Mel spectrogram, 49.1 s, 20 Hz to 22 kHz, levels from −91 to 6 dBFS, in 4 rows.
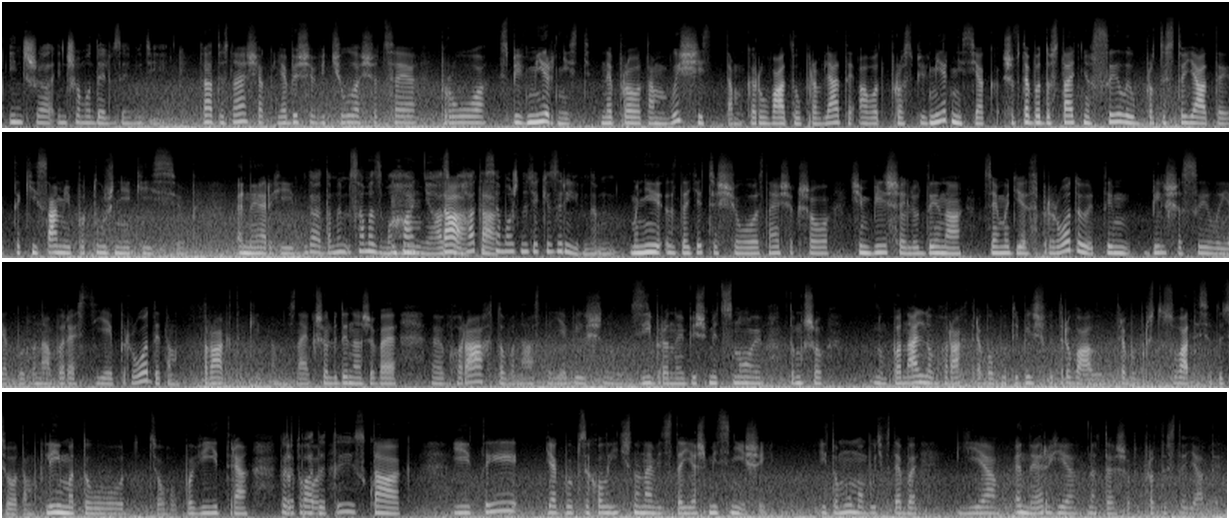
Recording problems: muffled; slightly; fading above 4 kHz
wind noise on the microphone; occasional gusts; 15 dB below the speech

